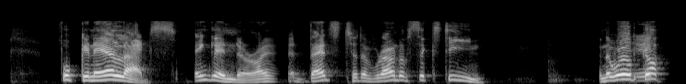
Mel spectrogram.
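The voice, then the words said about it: Put-on English accent. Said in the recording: “I can't talk for too long in an English accent. It'll just turn into Australian accent or a Jamaican accent or an Indian accent. So I can't do accents.”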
